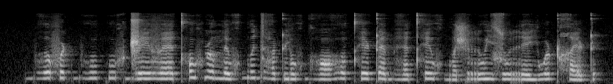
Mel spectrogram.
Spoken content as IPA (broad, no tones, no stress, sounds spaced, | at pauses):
bʱ ɤ f ɤ ʈ bʱ u kʷ ɤ xʷ ɖ͡ʐ e v ɛ t̪ʰ ɔ xʷ ɳ ɤ n̪ ɛ xʷ ɡʷ i dʱ a ʈ j ɔ xʷ ɡʱ ɔ ɦ o t̪ʰ e ʈ ɛ bʱ ɛ t̪ʰ e xʷ ɡʷ a ʃ r u j z u r e j w o ʈ χ e ʈ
